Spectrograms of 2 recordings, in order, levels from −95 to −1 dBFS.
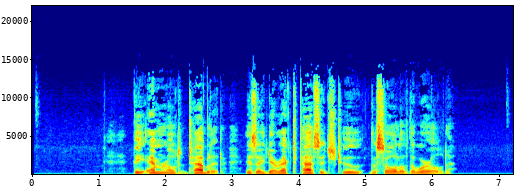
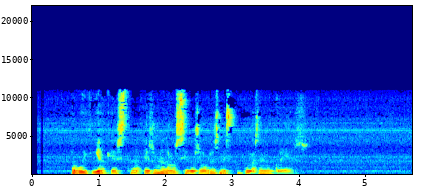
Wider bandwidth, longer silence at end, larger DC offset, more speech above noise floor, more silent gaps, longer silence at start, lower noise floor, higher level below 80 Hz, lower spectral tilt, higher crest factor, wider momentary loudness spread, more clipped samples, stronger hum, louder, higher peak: first, 14 kHz vs 11.5 kHz; second, 0.9 s vs 1.6 s; neither; first, 42 dB vs 33 dB; neither; first, 1.55 s vs 0.6 s; first, -63 dBFS vs -59 dBFS; first, -56 dBFS vs -82 dBFS; second, -3.5 dB/octave vs -5 dB/octave; about the same, 22 dB vs 22 dB; about the same, 13 LU vs 11 LU; neither; first, 60 Hz at -55 dBFS vs none; first, -21 LUFS vs -26 LUFS; first, 0 dBFS vs -6 dBFS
